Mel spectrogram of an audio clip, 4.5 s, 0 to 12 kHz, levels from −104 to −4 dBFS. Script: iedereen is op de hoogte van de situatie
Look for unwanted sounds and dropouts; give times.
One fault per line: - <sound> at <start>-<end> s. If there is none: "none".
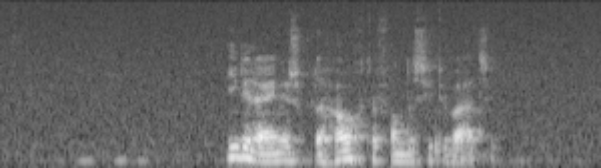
none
